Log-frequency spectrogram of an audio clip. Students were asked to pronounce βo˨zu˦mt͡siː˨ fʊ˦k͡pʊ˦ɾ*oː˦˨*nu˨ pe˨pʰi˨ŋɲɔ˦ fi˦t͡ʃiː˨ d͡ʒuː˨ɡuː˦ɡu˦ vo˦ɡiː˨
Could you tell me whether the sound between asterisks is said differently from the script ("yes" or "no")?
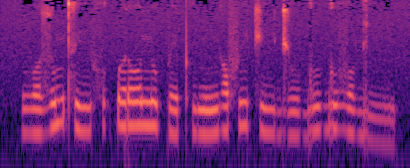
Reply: yes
